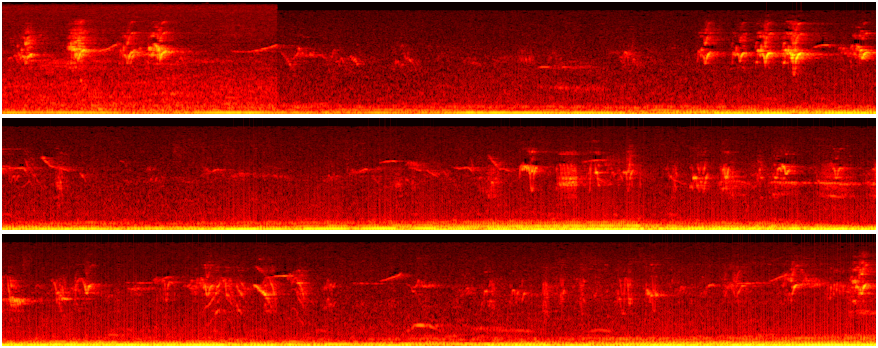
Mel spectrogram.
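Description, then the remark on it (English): Birds chirp and sing steadily over a low, continuous rumbling drone, with many small tweets scattered throughout and no voices present. “If you find yourself at any time in the meditation back among the birds, just imagine them flying away, quiet, leaving you quiet again.”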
